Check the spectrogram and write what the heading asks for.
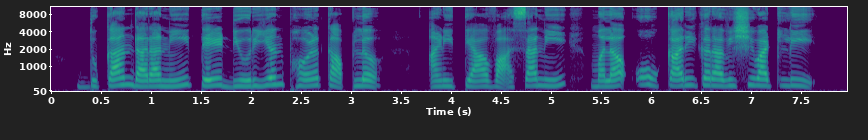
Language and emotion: Marathi, disgusted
